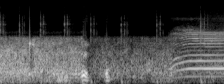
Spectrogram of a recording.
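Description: A horse whinnies close by near the end, a sustained quavering call rising out of a rough, noisy background of rustling and clatter.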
